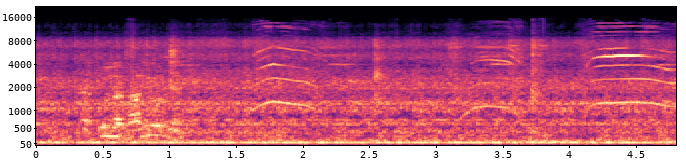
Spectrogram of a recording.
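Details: Faint high kitten meows, several short arched cries spread across the stretch, while the kitten drinks milk; soft low murmuring and a steady hum underneath.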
